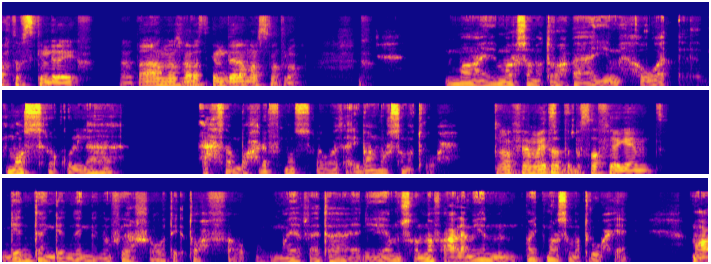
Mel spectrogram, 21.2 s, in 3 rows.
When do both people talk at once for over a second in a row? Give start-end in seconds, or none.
none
